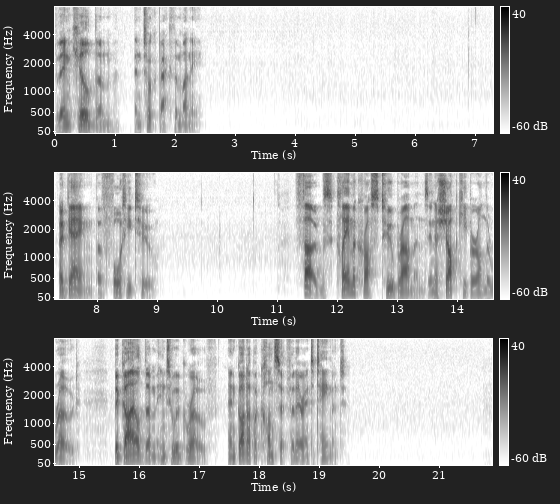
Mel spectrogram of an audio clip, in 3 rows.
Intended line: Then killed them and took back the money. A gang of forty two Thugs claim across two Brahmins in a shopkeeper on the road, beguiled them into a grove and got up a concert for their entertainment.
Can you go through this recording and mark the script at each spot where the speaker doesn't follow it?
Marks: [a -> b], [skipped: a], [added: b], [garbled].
Then killed them and took back the money. A gang of forty two Thugs claim across two Brahmins in a shopkeeper on the road, beguiled them into a grove and got up a concert for their entertainment.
